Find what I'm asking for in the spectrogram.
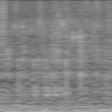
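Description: Plantain slices frying and being stirred in a pan, a steady close sizzle of hot oil with no talk.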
